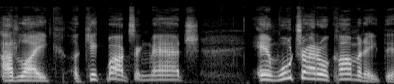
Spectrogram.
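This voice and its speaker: A man speaks in a raised, projected voice at a high pitch with ordinary pitch variation, in a dry, close sound with no echo. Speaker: fight event organizer. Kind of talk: livestream Q&A. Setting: livestream. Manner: casual, rambling.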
